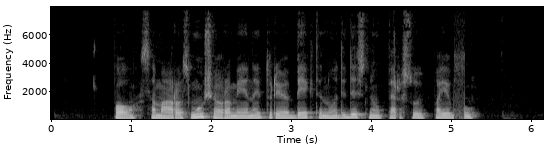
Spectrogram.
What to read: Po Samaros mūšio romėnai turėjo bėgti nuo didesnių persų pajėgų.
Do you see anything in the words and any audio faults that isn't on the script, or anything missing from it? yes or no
yes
